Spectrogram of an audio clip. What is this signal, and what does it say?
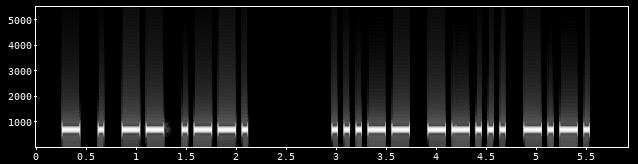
Morse code, heard as a keyed tone, about 20 wpm, 700 Hz. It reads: TEMP 37C
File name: UK MASTER QSOs TRAINING / 20WPM / UK MASTER QSOs 0025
